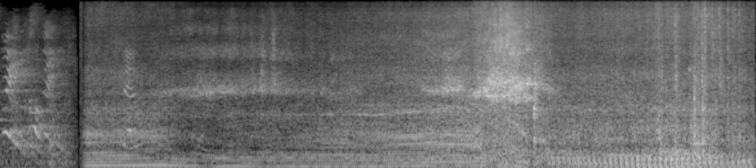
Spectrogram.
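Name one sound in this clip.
A go-kart engine buzzes and grows louder as it comes closer.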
